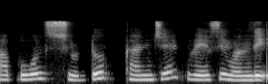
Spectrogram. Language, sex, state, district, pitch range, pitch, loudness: Telugu, female, Telangana, Mahabubabad, 215-255 Hz, 225 Hz, -16 LUFS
